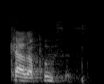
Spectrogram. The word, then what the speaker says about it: katapausis: The Greek word for rest is kataphusis. It's spelled K-A-T-A-P-A-U-S-I-S, kataphusis.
